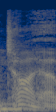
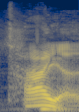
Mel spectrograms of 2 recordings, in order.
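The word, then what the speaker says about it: Tarja: Lady Tyre might be able to... Taya, that's how you pronounce it.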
